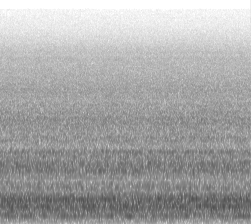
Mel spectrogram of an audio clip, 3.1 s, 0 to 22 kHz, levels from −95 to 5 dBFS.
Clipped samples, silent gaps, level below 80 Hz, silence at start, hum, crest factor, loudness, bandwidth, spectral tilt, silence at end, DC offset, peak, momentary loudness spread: under 0.1%; none; -56 dBFS; 0 s; none; 12 dB; -29 LUFS; 18 kHz; -5 dB/octave; 0 s; under 0.1%; -16 dBFS; 1 LU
